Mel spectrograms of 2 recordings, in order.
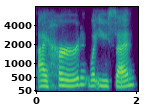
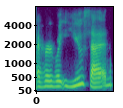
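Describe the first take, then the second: First: It sounds sincere, stressing that it was heard. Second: It sounds accusatory or defensive. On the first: The message really was heard. "we're emphasizing that, yeah, we did hear them" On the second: The speaker is accusing or defending themselves. "we might be being accusatory or we might be being defensive"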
